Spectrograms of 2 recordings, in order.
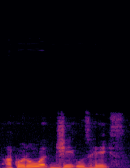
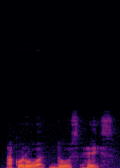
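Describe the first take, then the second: First: 'De os' is said as two separate words. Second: 'De os' is merged into one syllable 'dos'. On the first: The speaker calls it wrong. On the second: The speaker calls it right.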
